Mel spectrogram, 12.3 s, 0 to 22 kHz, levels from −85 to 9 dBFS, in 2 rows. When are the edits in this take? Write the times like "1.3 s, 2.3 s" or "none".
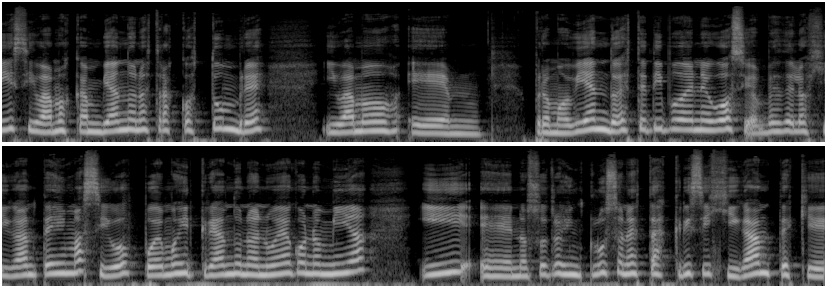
none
